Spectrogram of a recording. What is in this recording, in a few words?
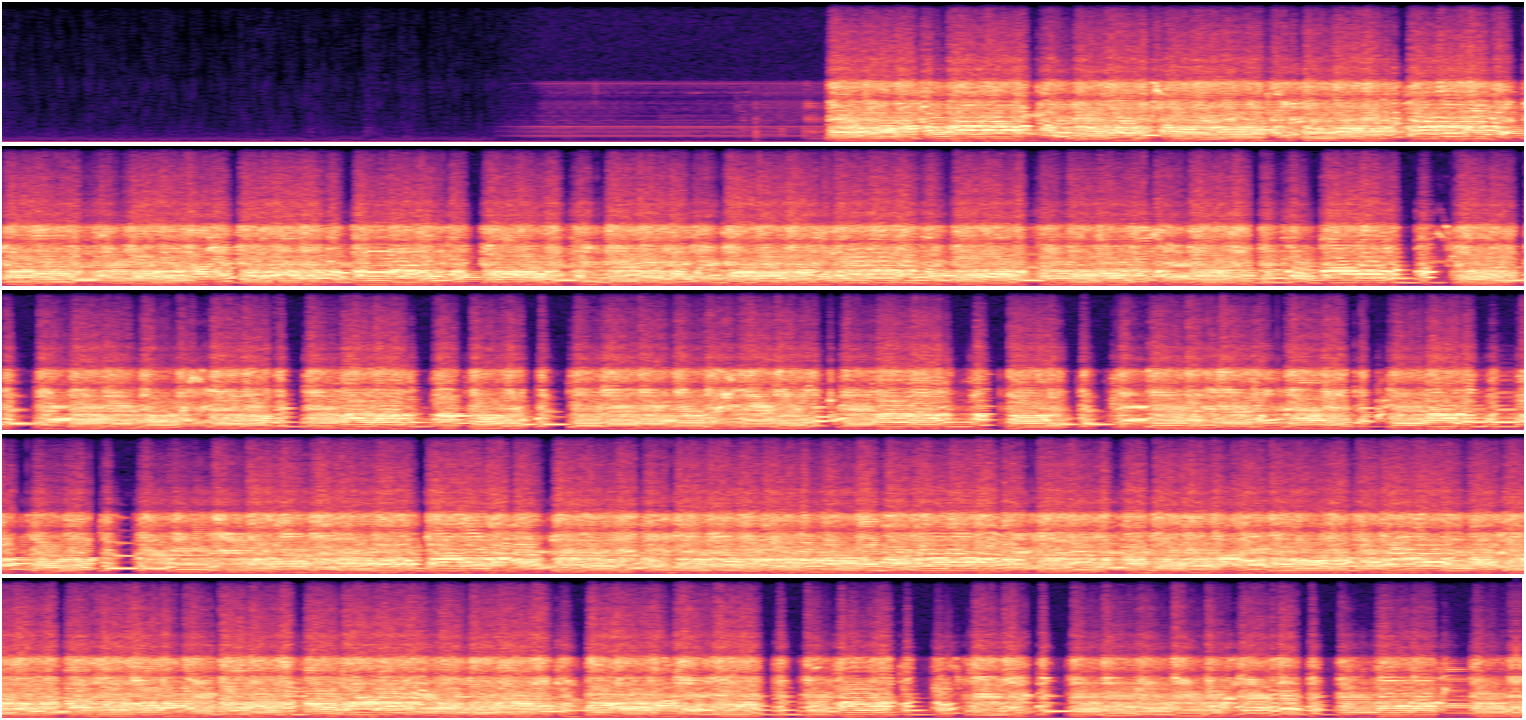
inside out scratch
